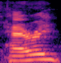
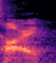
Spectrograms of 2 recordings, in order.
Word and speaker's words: Hari: Just Harry? That's Hari, but yeah. It's Hari.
